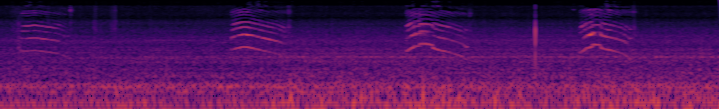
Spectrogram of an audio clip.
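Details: Young kitten calling out to its mother with four high, harmonic-rich mews, each climbing then sliding down, roughly every one and a half to two seconds, a click near the end, steady low hum behind.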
